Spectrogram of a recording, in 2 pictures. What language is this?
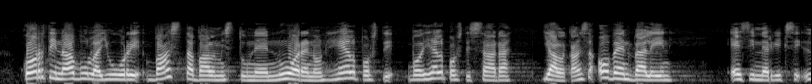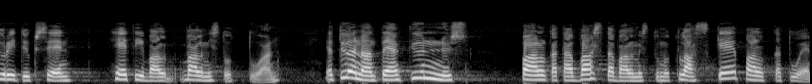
Finnish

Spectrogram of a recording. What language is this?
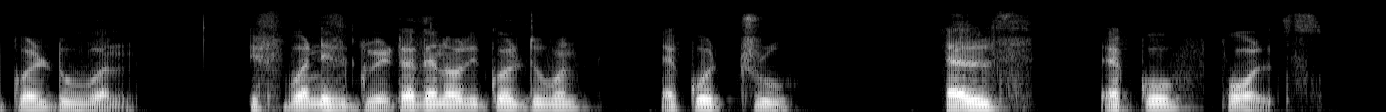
Hindi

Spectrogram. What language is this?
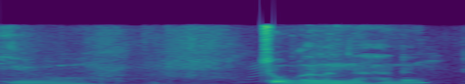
Bodo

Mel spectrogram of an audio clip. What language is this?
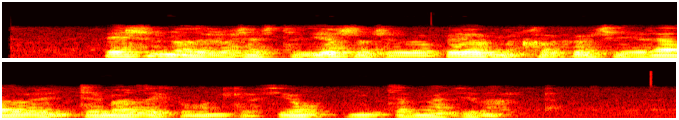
Spanish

